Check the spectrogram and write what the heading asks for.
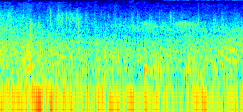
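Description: Movie trailer sound design: a deep, steady low rumble with a crackling, static-like haze over it.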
